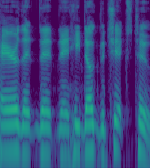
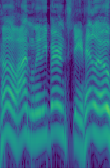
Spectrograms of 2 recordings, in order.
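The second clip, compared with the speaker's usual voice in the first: high, loud, derisive ridiculing voice; 7 semitones higher, 5 dB louder than usual. Complaining about sitting through the movie: mocking the movie's way of talking. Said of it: "put up with this".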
